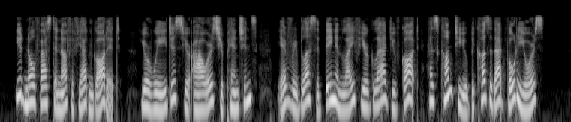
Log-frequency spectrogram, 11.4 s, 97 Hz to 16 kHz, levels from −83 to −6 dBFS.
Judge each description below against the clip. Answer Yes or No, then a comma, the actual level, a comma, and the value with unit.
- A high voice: Yes, high, 200 Hz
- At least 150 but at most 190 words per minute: Yes, average, 180 wpm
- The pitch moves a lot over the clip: Yes, wide, 5.8 semitones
